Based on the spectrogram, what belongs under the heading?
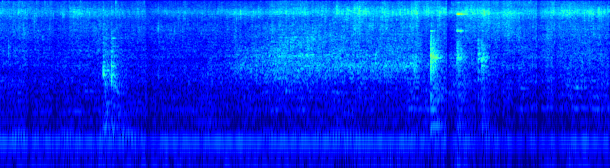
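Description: Chopped vegetables sizzling in hot refined oil in a kadhai while being stirred with a spatula, a steady high hiss. A few short scraping knocks of the spatula against the pan come about a second and a half in and again around five to six seconds in, the loudest near the end.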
